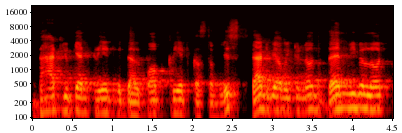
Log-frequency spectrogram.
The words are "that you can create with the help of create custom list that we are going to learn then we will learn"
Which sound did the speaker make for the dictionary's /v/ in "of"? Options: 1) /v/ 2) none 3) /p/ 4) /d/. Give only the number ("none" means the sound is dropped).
3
